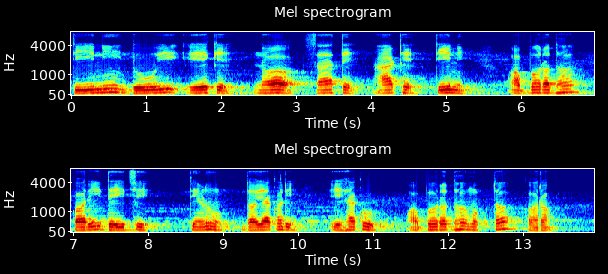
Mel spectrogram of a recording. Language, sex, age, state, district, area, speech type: Odia, male, 30-45, Odisha, Khordha, rural, read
